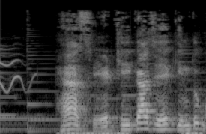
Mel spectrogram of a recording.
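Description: A short wavering, wobbling synthetic tone, a cartoon sound effect, fades out about half a second in. Then a voice speaks dubbed dialogue.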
